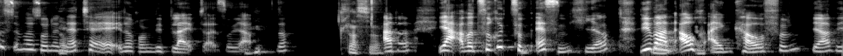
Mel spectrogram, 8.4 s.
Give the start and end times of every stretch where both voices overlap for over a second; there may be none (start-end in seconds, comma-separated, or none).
none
